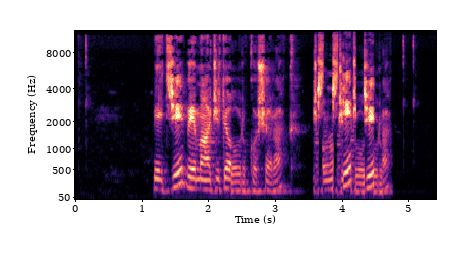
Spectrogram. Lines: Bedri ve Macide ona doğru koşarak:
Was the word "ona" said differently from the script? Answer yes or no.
yes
